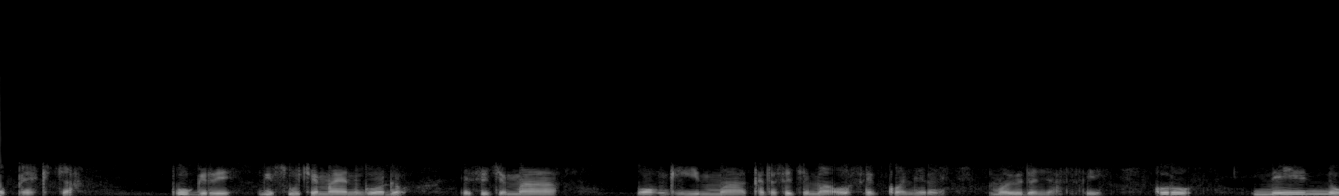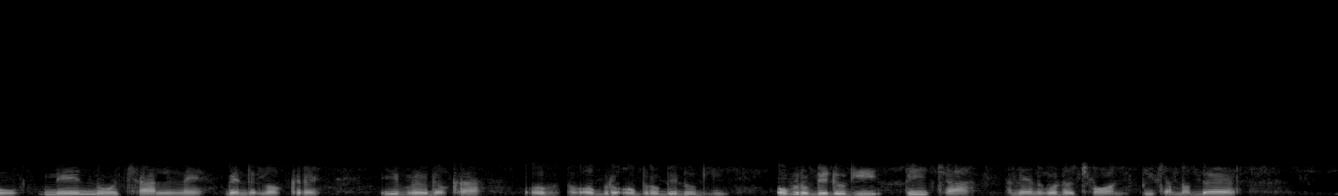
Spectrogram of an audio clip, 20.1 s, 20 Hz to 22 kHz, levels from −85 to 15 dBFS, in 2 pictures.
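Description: Throughout, the AMR narrowband mobile codec confines speech to about 300 Hz to 3.5 kHz. Its buzzy, synthetic texture points to a low mode near 5.9 kbps, unlike plain band-limiting. Lost AMR speech frames occur at 4.88–5.00 s, 6.98–7.07 s, 14.12–14.40 s and 17.26–17.66 s. In each, the decoder stretches the last sound with fading gain instead of cutting to clicks or gaps. The final stretch, scattered over about 320 ms, is the most broken.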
